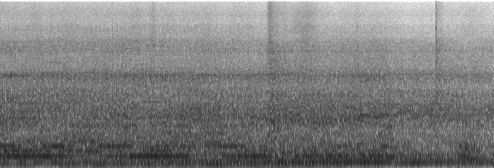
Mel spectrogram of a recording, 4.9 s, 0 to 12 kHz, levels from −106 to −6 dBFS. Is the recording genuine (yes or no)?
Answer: no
